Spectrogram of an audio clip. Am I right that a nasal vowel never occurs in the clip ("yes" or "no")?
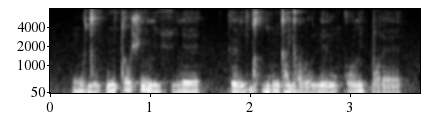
no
